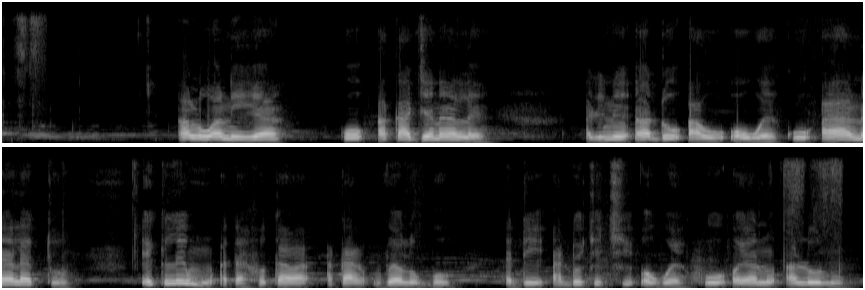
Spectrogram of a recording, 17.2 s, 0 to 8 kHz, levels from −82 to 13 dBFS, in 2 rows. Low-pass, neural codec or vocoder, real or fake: 7.2 kHz; none; real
